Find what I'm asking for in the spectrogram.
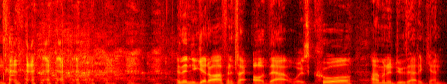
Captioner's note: laughter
